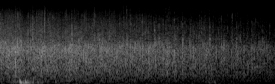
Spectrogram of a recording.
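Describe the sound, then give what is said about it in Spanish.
An audience at Iglesia La Roca y Alcance Mundial applauds the Lord at the close of a sermon, a dense, crackling wash of many hands clapping at once that holds a fairly even level and fades slightly toward the end. “Si Dios salvó, da un aplauso al Señor, que Él se lo merece.”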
